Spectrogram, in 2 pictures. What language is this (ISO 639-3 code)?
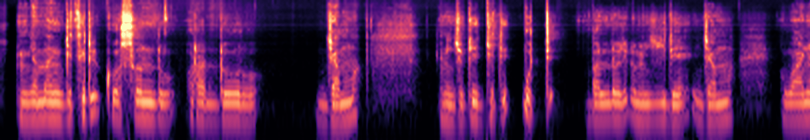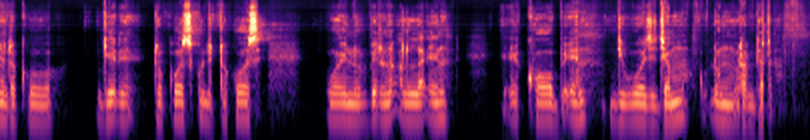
ful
